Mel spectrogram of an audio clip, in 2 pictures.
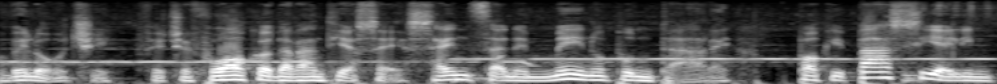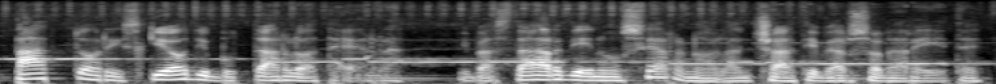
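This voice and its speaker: A man reading a dramatic audiobook in an expressive, tense storytelling manner. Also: fairly low pitch. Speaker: narrator. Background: music.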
